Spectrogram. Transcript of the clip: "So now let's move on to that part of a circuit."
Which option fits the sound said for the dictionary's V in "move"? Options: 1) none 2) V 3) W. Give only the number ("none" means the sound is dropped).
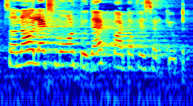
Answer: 1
